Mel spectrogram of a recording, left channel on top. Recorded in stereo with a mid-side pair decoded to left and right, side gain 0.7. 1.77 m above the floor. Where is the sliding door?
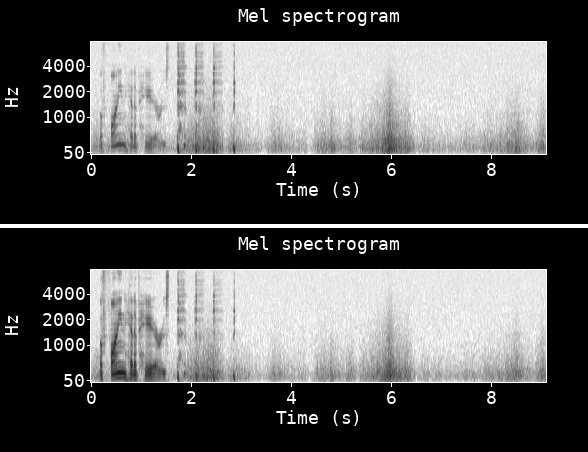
No sliding door in this recording.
